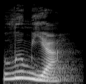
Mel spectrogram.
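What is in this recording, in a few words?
"лымъя" Komi, female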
